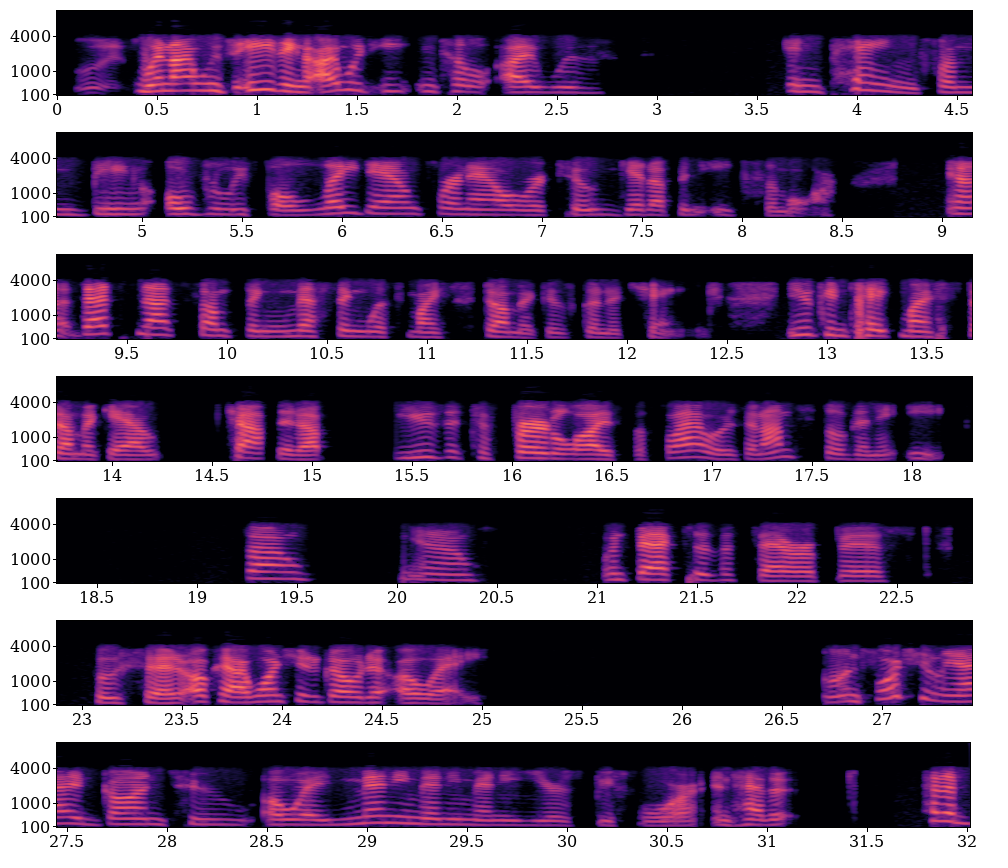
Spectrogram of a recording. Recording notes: 100 Pounders Phone Meeting, 4/13/23.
